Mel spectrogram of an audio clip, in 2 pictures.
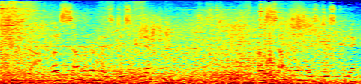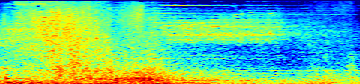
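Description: Loud magic blasts and crashes from a battle in a video game.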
